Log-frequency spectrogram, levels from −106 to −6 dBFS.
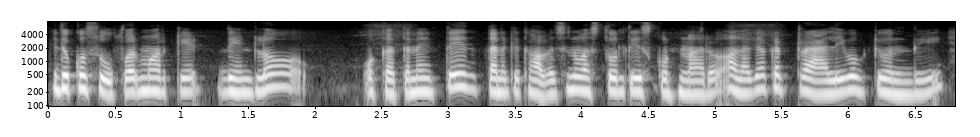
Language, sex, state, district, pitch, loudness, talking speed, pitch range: Telugu, female, Telangana, Hyderabad, 210 Hz, -18 LUFS, 130 wpm, 195-230 Hz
